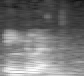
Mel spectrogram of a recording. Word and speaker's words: England: Sorry, England. England. Where's the stress? On the E, right? England. Exactly. And the second syllable is? Very short. It's very short, almost not there. It's the schwa.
